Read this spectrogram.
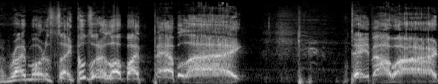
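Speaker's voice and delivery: very high, swooping, slow sing-song drawl. Mocking someone the talk names, doing an impression of Dave Howard. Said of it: "that is what he sounds like".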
